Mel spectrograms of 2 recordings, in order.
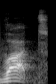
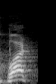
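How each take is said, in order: First: "what" said as "wat", straight on w; W without h. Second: "what" said with h before the w, "hwat"; mistaken h pronunciation. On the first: Teacher gives students the real pronunciation, w without h. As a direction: push the w of "what", no h. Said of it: "এটা হচ্ছে what". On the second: Teacher rejects the common pronunciation, mistaken h pronunciation. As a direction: add a breathed h to "what". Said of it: "উচ্চারণটা what না". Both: Shown as a demonstration.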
